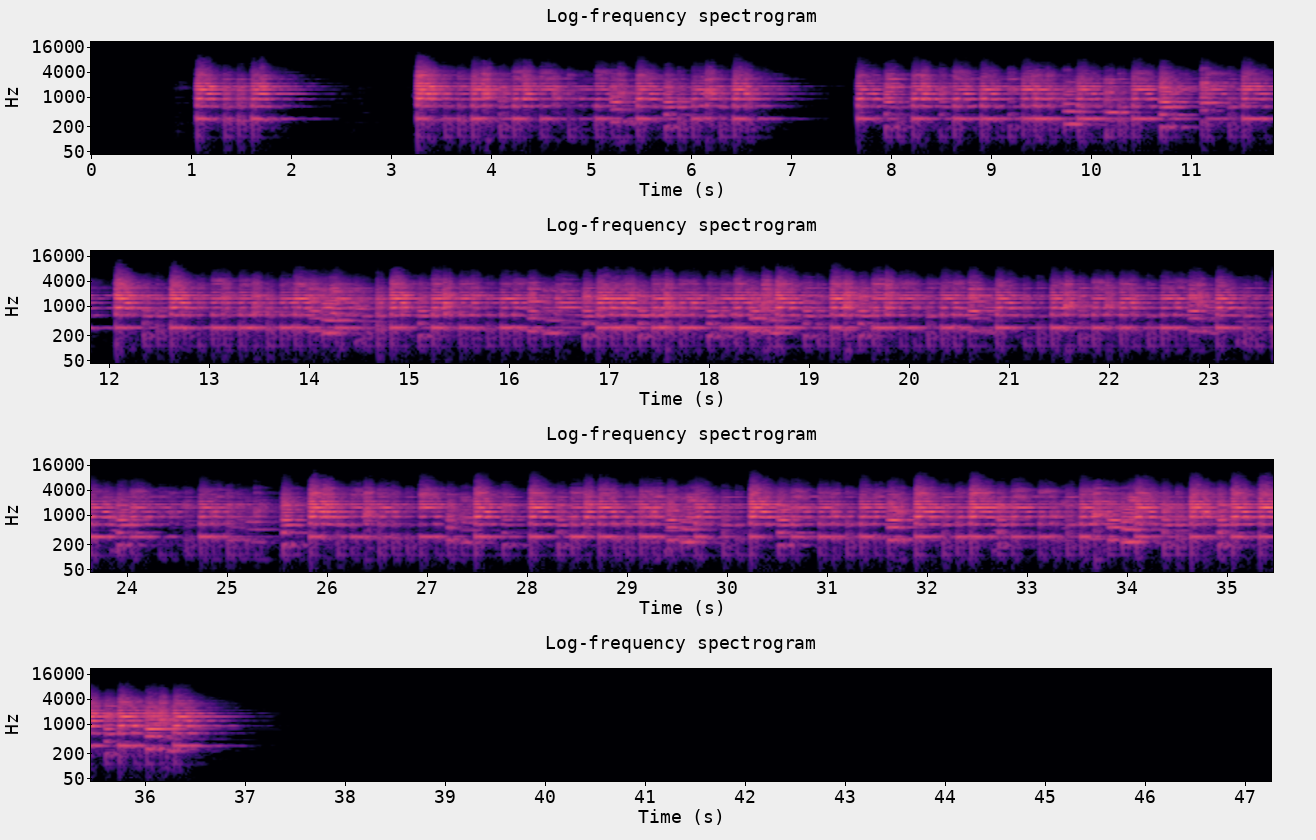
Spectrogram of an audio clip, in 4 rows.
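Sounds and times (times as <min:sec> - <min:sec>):
guitar: 0:01.0 - 0:02.3, 0:03.3 - 0:07.0, 0:07.7 - 0:37.1.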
